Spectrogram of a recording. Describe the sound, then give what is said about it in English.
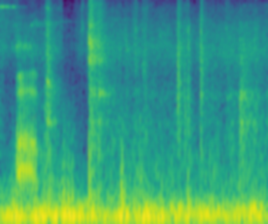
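A strong gust of Wisconsin fall wind roars steadily for about two seconds, a loud, deep rumble buffeting the microphone, with brief higher rustling flutters rising above it. “Wow, that's a strong gust of wind. That's a Wisconsin fall wind, folks.”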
